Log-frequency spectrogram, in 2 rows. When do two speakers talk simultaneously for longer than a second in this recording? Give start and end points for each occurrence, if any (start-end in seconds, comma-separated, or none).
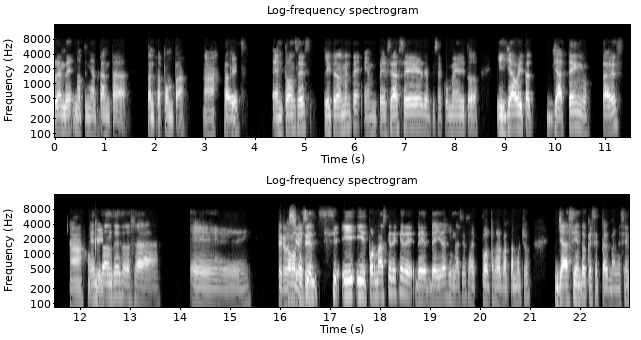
none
